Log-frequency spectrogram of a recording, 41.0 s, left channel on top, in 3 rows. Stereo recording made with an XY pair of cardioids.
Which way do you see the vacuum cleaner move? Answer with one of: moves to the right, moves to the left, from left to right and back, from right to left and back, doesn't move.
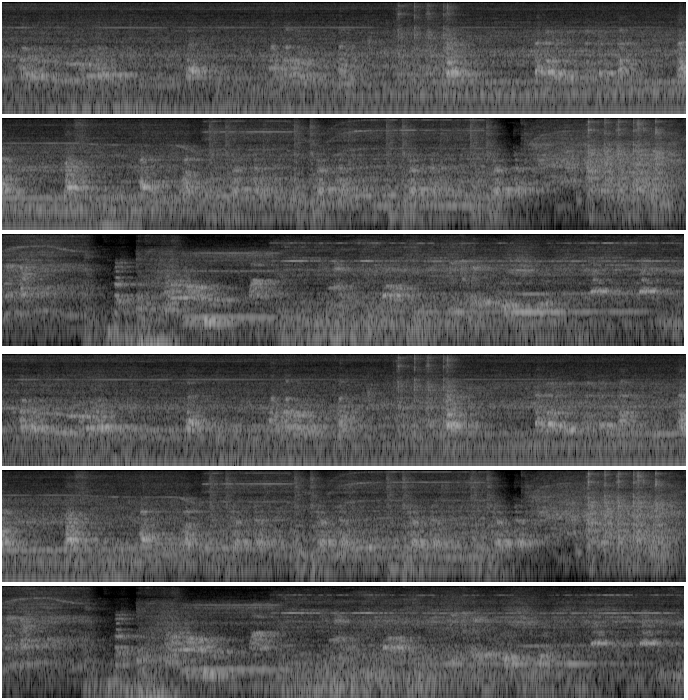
doesn't move.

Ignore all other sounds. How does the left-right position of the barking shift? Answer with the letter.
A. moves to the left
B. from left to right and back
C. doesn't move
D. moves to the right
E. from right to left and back
A.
